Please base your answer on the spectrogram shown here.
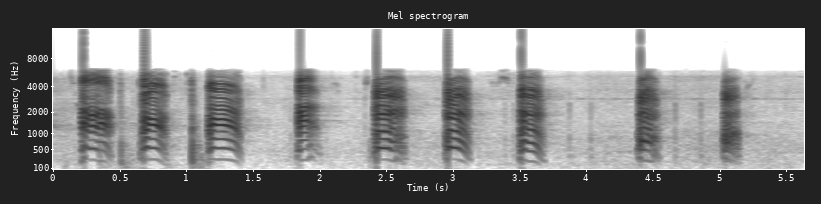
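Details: Playing rook with feather and flower calls repeatedly: three quick harsh caws, then a series of evenly spaced rasping caws, about ten in all.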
